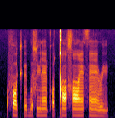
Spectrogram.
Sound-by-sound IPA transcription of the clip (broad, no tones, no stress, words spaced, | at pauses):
fɔt͡ʃʼøbʊ syɾɛ̃ːpʼɔ ǃɐ̃ sˤɛ̃ː θɛ̃ːɹy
